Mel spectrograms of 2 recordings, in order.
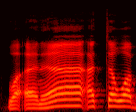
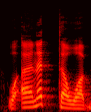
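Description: First: The final vowel of ana is long. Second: The final vowel of ana is short. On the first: The speaker calls it wrong. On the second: The speaker calls it right. "There is no long vowel. You have to delete the long vowel"

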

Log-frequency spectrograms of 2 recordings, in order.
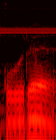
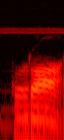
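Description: First: The final vowel leans toward e, with thin r. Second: The final vowel is a fully open a. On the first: The speaker calls it right. "you say qura" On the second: The speaker calls it wrong. "You don't say qura"

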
